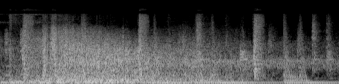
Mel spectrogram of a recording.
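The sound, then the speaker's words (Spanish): Sustained heavy Taliban rocket bombardment of Kabul, Afghanistan, in April 1996, with repeated booming blasts and crackling gunfire, dense and loud throughout, with a low rumble underneath and no voices. “Los seguidores de Mullah Mohamed Omar acribillan la ciudad con más de 866 cohetes en solo el mes de abril.”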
